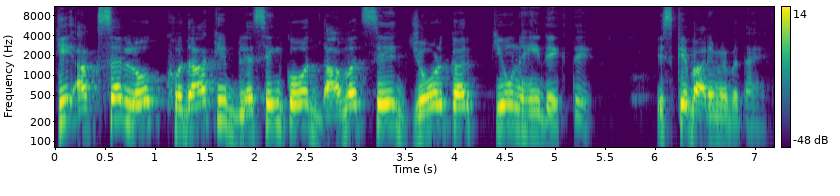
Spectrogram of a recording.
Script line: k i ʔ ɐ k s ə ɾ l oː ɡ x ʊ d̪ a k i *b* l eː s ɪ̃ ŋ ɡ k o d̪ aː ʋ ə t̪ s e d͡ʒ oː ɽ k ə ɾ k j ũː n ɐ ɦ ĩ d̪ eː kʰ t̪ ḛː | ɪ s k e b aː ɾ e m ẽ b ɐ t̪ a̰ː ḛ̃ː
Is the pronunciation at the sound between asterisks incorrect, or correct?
correct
